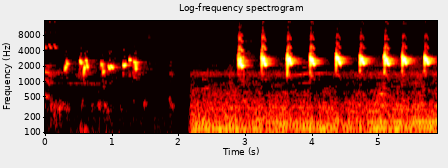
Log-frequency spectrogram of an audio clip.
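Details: Female Yellow-vented Bulbul in breeding condition calling males: a short run of soft chirps, a pause, then a steady series of sharp, bright chip notes repeated roughly three times per second over a low background hum.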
